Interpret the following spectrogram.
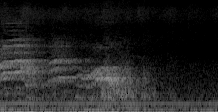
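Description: Young otter squeaking: high chirping calls through the first second and a half, loudest about a second in.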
